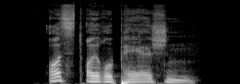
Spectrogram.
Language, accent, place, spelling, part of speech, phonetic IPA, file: German, Germany, Berlin, osteuropäischen, adjective, [ˈɔstʔɔɪ̯ʁoˌpɛːɪʃn̩], De-osteuropäischen.ogg
- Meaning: inflection of osteuropäisch: 1. strong genitive masculine/neuter singular 2. weak/mixed genitive/dative all-gender singular 3. strong/weak/mixed accusative masculine singular 4. strong dative plural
